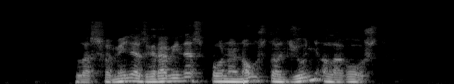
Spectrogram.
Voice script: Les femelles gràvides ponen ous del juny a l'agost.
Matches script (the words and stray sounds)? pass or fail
pass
